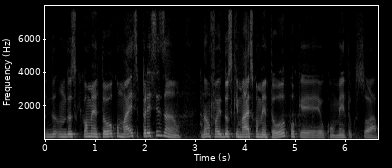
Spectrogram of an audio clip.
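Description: In a very clean recording with a silent background, a man speaks fairly slowly at a fairly high pitch, using ordinary pitch variation. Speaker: football podcast host. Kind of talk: casual chat.

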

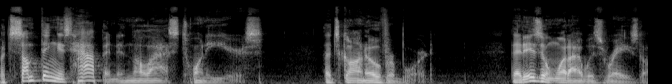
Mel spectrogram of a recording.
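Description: With an American accent and a very deep, low pitch, a man speaks in an animated tone with lively intonation and vocal fry, captured in a very clean recording with a silent background. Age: 50s. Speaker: podcast host. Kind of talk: opinion monologue.

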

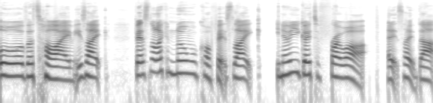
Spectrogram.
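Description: On a very clean recording with a silent background and a dry, close sound with no echo, a woman with a British accent speaks at a fairly high pitch and a moderate pace with ordinary pitch variation. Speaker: podcast host. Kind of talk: casual chat.

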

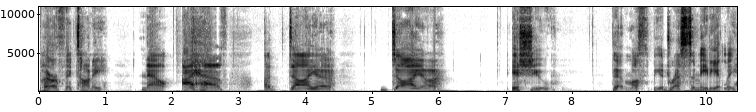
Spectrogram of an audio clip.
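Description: A put-on character voice, raspy and low-to-middle in pitch, moves at a very slow pace. Long pauses come often. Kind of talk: comic overacting prank call. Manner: sweet, calls everyone honey.

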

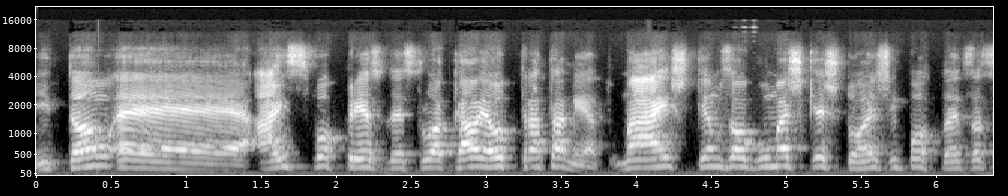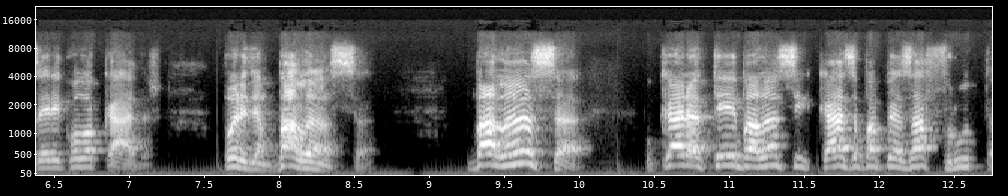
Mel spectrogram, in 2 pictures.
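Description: A man speaks in a raised, projected voice with a high pitch. His tone is bright and sharp, with ordinary pitch variation at a moderate pace. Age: 50s. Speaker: criminal lawyer and cannabis activist. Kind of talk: casual interview.

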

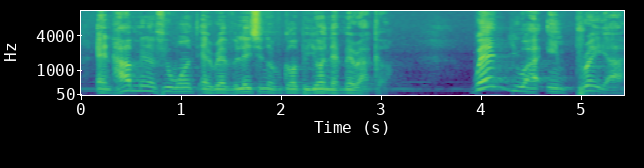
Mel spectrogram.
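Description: A man's fairly high-pitched voice, an ordinary speaking voice, carries lively intonation at a moderate pace. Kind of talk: fervent charismatic prayer led over a congregation, with tongues and decrees. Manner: urgent, rhythmic and insistent, exhorting the crowd to pray aloud.

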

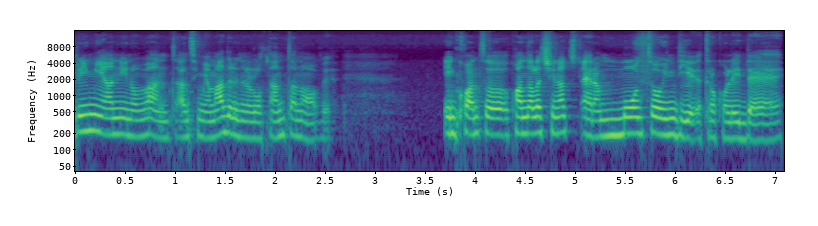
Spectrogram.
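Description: Her intonation fairly even, a woman talks at medium pitch. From Italy (Ancona), Chinese-Italian family. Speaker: guest, mother of two. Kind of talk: casual chat. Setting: recording in Portugal near Lisbon.

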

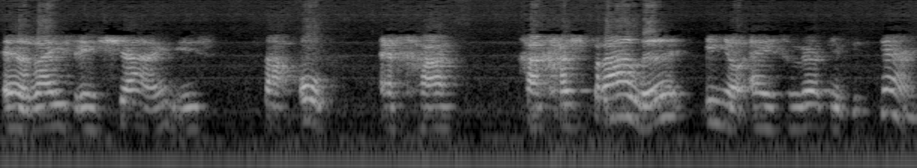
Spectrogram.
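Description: A woman's fairly high, lively voice at a fairly slow pace, a plain, everyday voice. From Suriname (Hindustani). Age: 50s. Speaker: holistic coach and energy worker. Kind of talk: casual interview. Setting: online call.

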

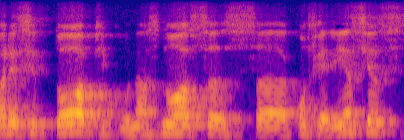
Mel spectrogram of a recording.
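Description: A man is talking. His pace is fairly slow. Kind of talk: earnings call presentation and Q&A. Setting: video conference.

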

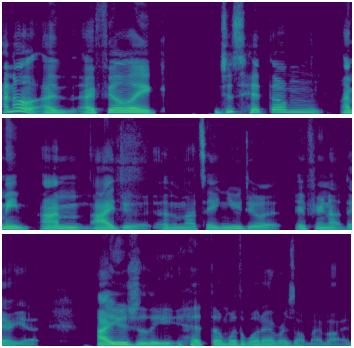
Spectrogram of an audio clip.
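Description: A woman's fairly low voice in a New York accent, fairly slow, with lively intonation. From New York City, Queens. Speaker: comedian. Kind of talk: casual chat. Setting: studio. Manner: animated.

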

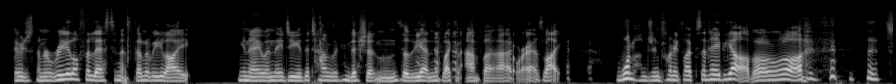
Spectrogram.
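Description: A woman with a British accent talks very fast at a medium pitch with ordinary pitch variation, recorded dry and close with no echo. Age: 30s. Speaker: podcast host, breast cancer survivor. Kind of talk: casual chat.

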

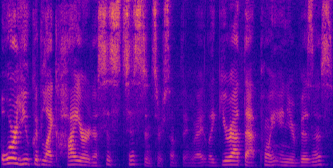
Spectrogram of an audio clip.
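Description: An ordinary speaking voice belongs to a woman with fairly low pitch and ordinary pitch variation, moving at a fairly quick pace. Her loudness swings widely on a very clean recording with a silent background. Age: 40s. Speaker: podcast host. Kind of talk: casual chat.

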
